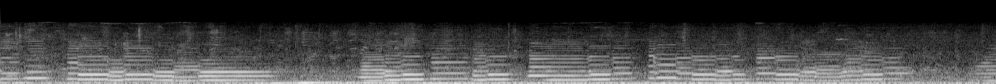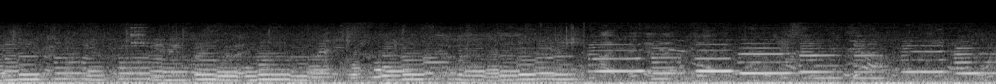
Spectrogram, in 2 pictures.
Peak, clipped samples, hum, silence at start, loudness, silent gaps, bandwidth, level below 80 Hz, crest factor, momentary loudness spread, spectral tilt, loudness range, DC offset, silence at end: -2 dBFS; under 0.1%; none; 0 s; -16 LUFS; none; 7.4 kHz; -18 dBFS; 12 dB; 8 LU; -9 dB/octave; 4 LU; under 0.1%; 0 s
